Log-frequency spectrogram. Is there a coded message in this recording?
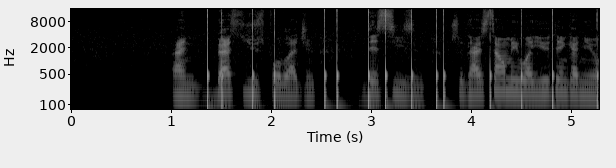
No, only irregular knocks on a wall, with speech in English.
